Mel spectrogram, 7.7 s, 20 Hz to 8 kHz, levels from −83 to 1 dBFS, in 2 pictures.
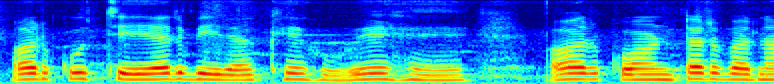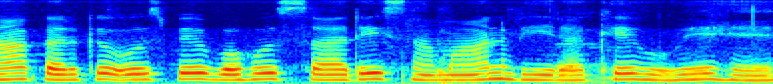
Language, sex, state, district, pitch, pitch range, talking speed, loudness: Hindi, female, Jharkhand, Palamu, 195 Hz, 185-205 Hz, 155 wpm, -16 LUFS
